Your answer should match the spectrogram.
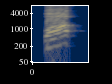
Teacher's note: മുൻപല്ലിന്റെ അറ്റം താഴെ ചുണ്ടിന്റെ പള്ള ഭാഗത്ത് വെച്ചുകൊണ്ടാണ് ഫ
